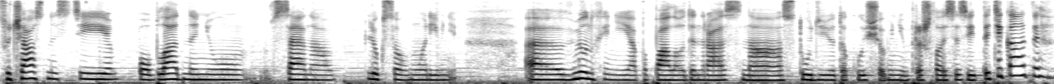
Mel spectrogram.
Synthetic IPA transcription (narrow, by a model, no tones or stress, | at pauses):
sʊt͡ʃɑsnɔsʲtʲipɔːblˠɑd̪nenʲːʊwsɛnɐlʲuksɔʋɔmʊɾʲiwnʲḭ | wmʲunxenʲijapɔpɑlˠɐɔd̪ɪnɾɑz̥nɐst̪udʲijʊt̪ɐkujʊʃt͡ʃɔmʲenʲipɾɐʃlˠɔsʲɐzʲʋʲit̪ːɐtʲikɑt̪ɪ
